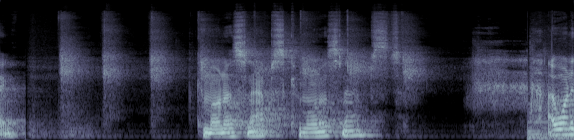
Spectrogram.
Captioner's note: snaps his fingers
